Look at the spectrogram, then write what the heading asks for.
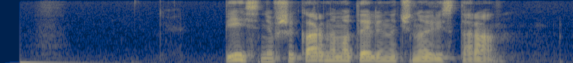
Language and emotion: Russian, positive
